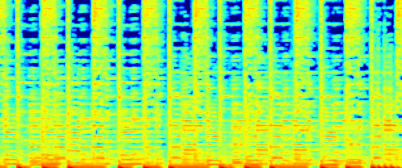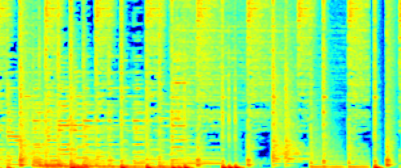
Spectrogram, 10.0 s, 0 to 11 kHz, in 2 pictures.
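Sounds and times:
low bass line: 0.0s - 7.4s
drum kit: 0.0s - 10.0s.

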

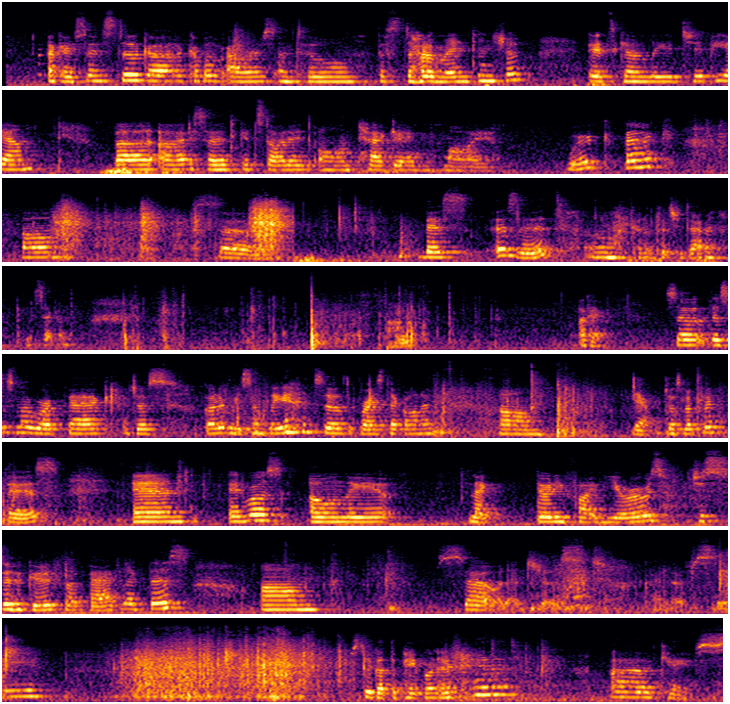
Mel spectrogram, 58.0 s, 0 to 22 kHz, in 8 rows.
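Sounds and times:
packing paper crinkling: 52.0s - 54.4s.

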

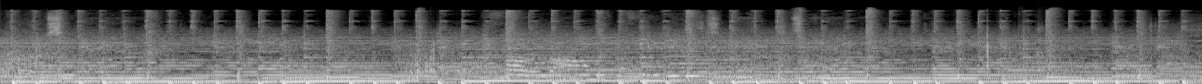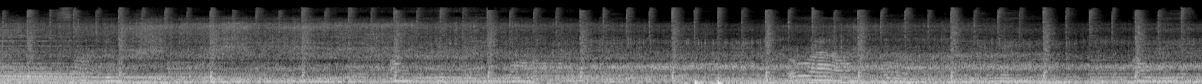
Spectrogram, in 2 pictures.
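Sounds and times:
music soundtrack: 0.0s - 24.0s
skateboard wheels rolling on asphalt: 0.0s - 24.0s
wind noise: 0.0s - 24.0s.

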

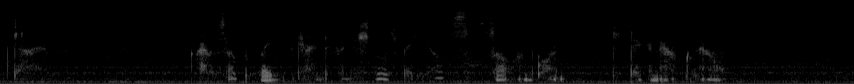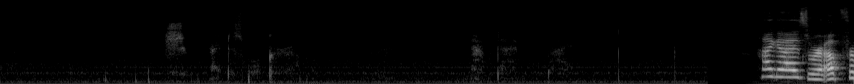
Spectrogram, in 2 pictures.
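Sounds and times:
woman whispering: 0.0s - 0.6s, 1.9s - 7.3s, 10.2s - 11.6s, 13.2s - 14.3s.

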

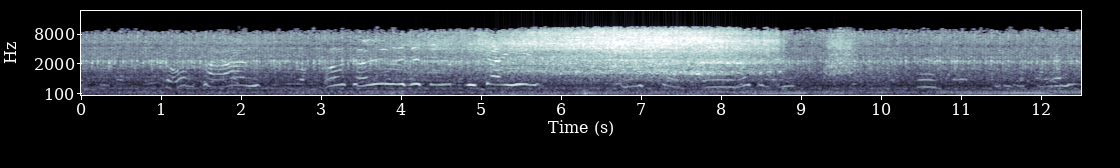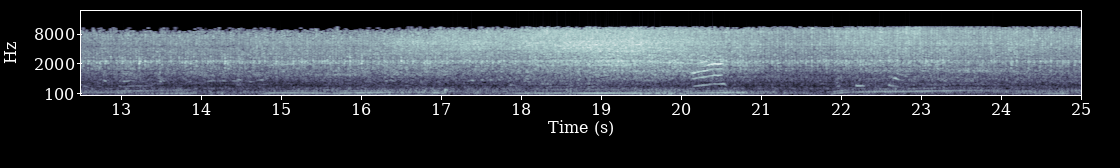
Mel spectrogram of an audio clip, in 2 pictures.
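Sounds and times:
faint voices: 0.0s - 25.0s
off-road vehicle engine: 0.0s - 25.0s.

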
